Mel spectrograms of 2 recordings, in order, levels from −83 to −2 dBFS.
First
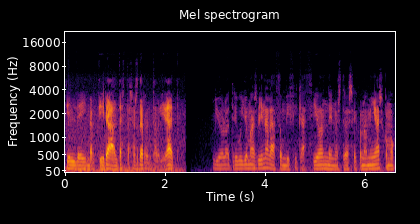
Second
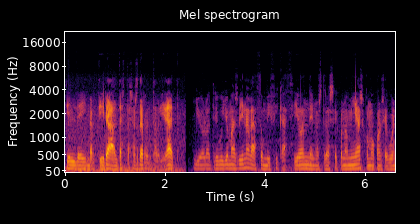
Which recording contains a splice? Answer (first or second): second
